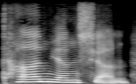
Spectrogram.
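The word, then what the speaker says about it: Tan Yunxian: So it's Tan Yanxian. And in Chinese, the first name that you read is the family name. So her family name is Tan, and then Yanxian. And what we're noticing in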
